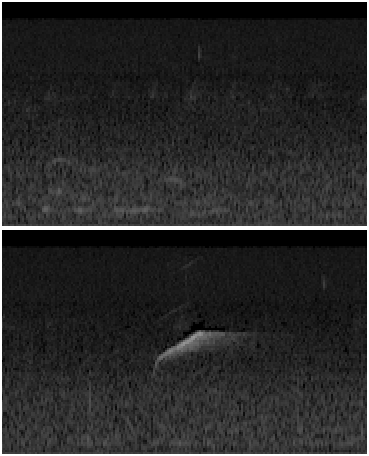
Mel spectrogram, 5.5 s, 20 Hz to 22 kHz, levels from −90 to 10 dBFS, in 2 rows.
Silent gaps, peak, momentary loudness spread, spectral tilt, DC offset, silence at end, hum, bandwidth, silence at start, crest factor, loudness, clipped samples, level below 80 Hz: none; -24 dBFS; 21 LU; -1 dB/octave; under 0.1%; 0 s; none; 16 kHz; 0 s; 22 dB; -40 LUFS; under 0.1%; -74 dBFS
